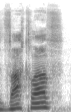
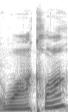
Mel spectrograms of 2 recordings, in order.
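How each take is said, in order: First: The name begins with a V sound. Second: The name begins with a W sound. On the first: The speaker calls it right. "it's like a V sound" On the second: The speaker calls it wrong. "is it Waclaw?"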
